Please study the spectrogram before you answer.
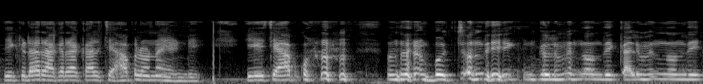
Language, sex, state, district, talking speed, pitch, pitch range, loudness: Telugu, female, Andhra Pradesh, Manyam, 100 wpm, 225 Hz, 200-230 Hz, -17 LUFS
